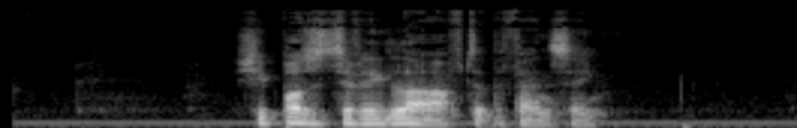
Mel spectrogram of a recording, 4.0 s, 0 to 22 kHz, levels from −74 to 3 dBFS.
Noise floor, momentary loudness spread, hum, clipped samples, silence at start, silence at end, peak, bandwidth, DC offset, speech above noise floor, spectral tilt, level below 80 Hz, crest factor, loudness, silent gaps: -50 dBFS; 13 LU; none; under 0.1%; 1.2 s; 0.55 s; -2 dBFS; 16.5 kHz; under 0.1%; 29 dB; -5.5 dB/octave; -52 dBFS; 22 dB; -21 LUFS; none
